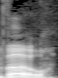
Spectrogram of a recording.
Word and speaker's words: Veaux: Franklin Vo is how I'm pronouncing his last name. Vo. V-E-A-U-X.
